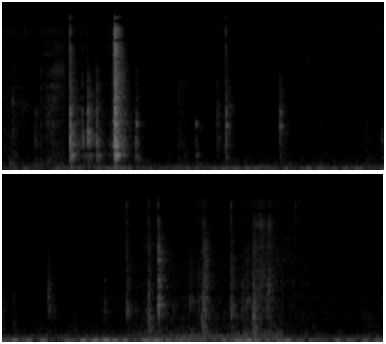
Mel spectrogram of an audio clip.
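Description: A screwdriver working screws out of a turntable's underside: scattered small clicks and ticks, with two sharp clicks about a second and a second and a half in, and a busier stretch of scraping and ticking in the second half.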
